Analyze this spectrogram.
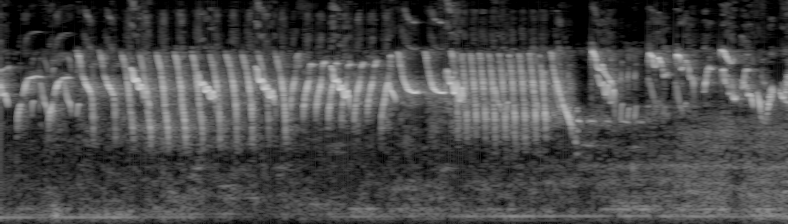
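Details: Small white-eye singing sweetly: long runs of rapid, high, sharply rising notes forming buzzy trills, then slurred whistled twitters toward the end.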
